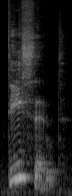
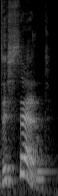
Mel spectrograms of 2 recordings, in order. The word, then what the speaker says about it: decent: Decent, not descent, decent. That accent's important.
